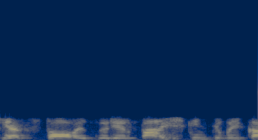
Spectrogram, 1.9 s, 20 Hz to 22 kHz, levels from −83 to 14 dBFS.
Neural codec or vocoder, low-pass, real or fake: none; 7.2 kHz; real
